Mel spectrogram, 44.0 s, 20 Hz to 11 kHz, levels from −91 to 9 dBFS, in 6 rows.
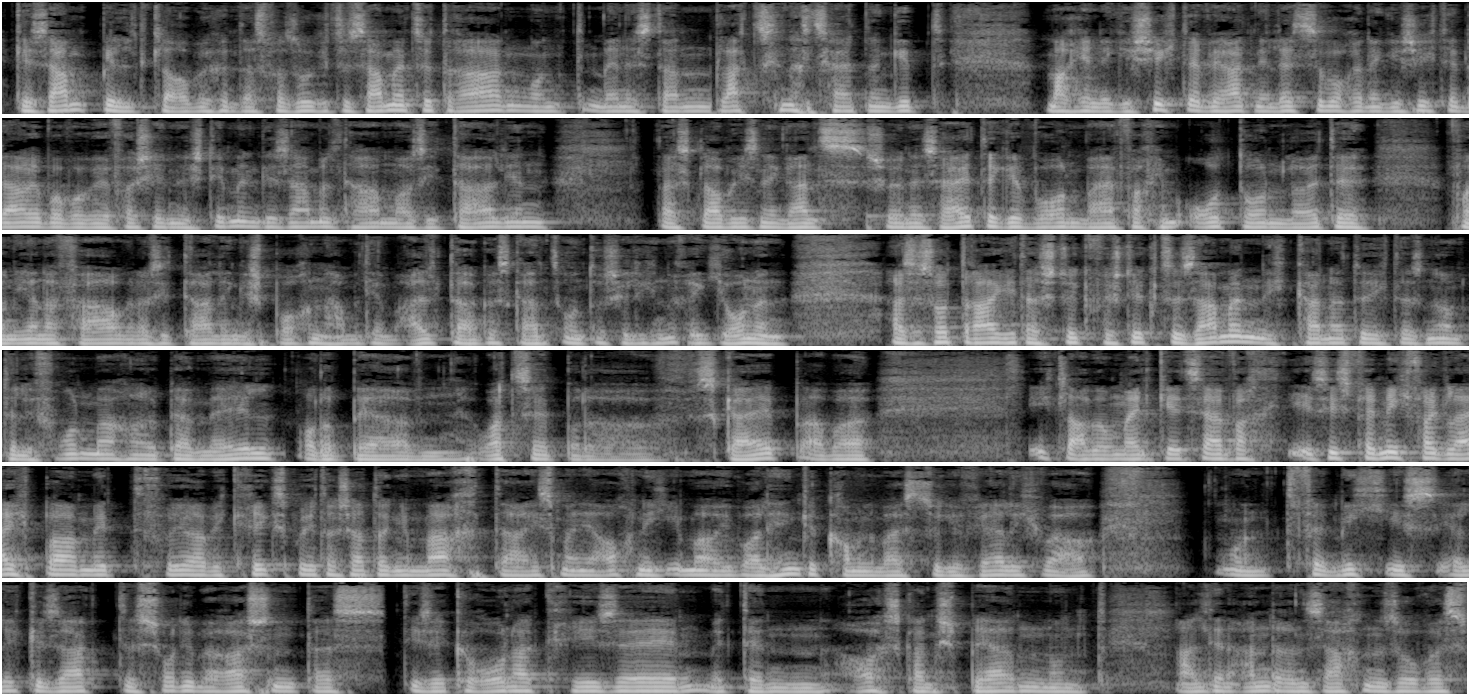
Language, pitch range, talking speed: German, 115-130 Hz, 195 wpm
